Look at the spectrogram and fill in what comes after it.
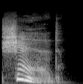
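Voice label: "shared", British English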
